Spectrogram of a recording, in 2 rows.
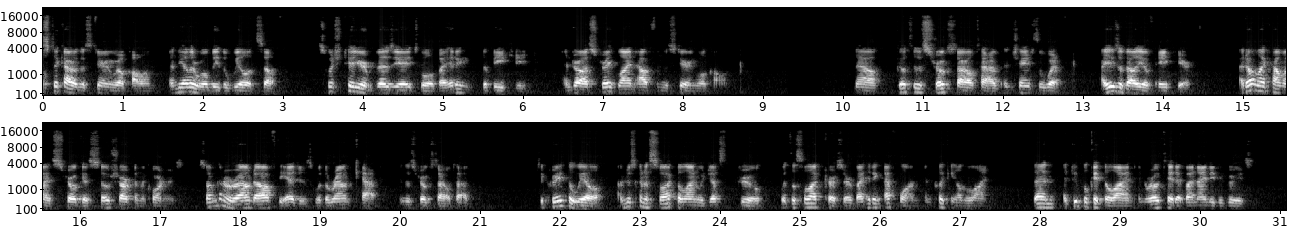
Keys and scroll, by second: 11.0 d, 11.4 F2, 25.3 e, 26.8 b, 27.0 F1, 29.9 F2, 30.6 F1.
